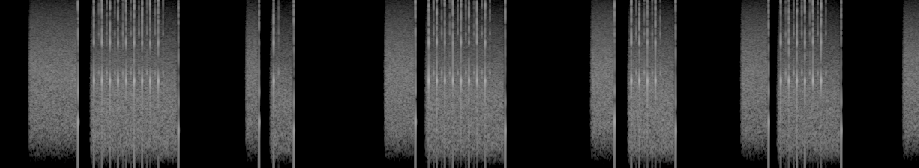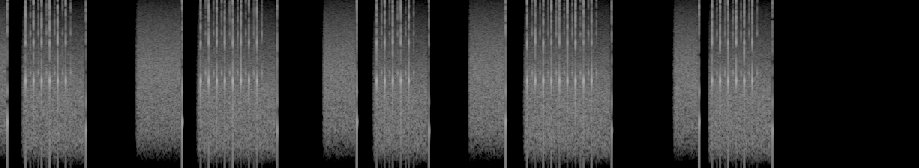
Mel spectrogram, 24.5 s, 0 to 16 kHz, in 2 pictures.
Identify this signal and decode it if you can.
Pulse dialling, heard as a rotary dial, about 9 pulses a second. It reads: 9 1 8 4 6 6 8 5 9 6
